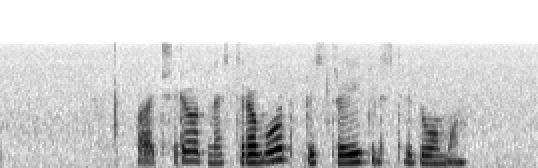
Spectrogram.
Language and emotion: Russian, neutral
